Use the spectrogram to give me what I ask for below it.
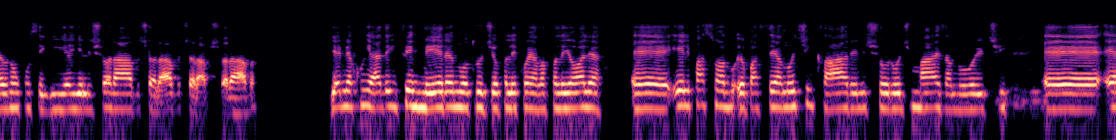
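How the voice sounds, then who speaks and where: A woman's voice: fairly low pitch, darkish tone. A woman telling her personal faith testimony to live viewers. She repeats words and phrases for emphasis and calls out to viewers by name. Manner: addresses viewers by name mid-story. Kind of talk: personal testimony, casual storytelling.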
